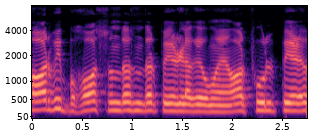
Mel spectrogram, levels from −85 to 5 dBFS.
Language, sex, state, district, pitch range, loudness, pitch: Hindi, female, Bihar, Patna, 195-215 Hz, -16 LUFS, 210 Hz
